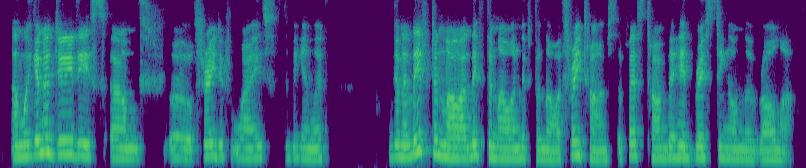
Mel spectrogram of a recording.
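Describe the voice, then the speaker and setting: In an Australian accent, a woman speaks in a calm tone at a medium pitch with ordinary pitch variation. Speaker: Feldenkrais practitioner. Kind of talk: guided movement lesson. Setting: video call. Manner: calm, slow instructional.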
